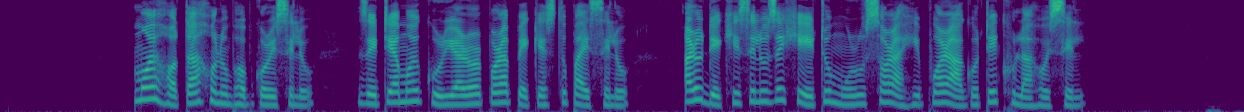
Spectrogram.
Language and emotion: Assamese, sad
